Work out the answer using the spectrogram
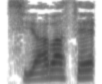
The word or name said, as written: heureux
